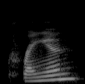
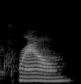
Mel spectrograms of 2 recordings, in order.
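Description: First: It is said in a general American accent. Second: It is said in a Southern US accent.

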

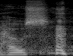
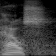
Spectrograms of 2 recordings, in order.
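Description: First: The word is said in a Canadian accent. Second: The word is said in a plain accent. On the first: The speaker calls it wrong. "not house. We're not in Canada" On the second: The speaker calls it right. "In preacher's house"

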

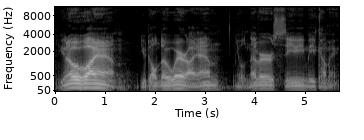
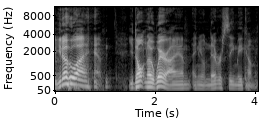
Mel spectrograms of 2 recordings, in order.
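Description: First: It is said in a Mandarin villain voice. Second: It is said in his normal voice.

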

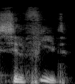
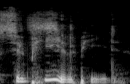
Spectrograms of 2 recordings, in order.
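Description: First: The ph is pronounced as an f sound. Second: The p and h are split across syllables. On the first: "we pronounce the PH as f-f. So we're inclined to say Sylphid" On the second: "it might just be two separate like syllables. So Sylphid"

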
